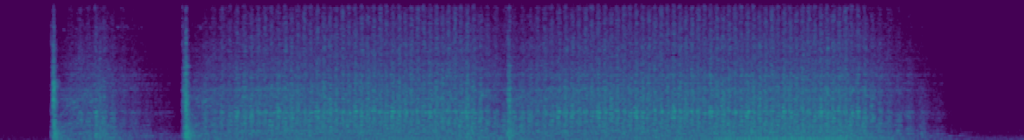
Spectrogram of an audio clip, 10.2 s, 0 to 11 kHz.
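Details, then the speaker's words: 1957 International Harvester A120 pickup, sat about 30 years, cranking after PB Blaster lubing: starter churns about four even pulses a second for seven seconds, each stroke pushing back evenly; compression sounds good and balanced. "sounds like it has good compression too"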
